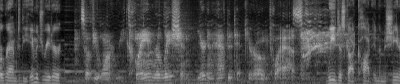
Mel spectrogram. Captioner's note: laughs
